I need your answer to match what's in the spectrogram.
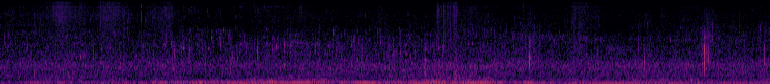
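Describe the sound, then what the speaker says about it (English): A small creek flows into a larger stream in a garden, a quiet, steady trickling and burbling with faint scattered footsteps nearby. "Another little creek that comes in."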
